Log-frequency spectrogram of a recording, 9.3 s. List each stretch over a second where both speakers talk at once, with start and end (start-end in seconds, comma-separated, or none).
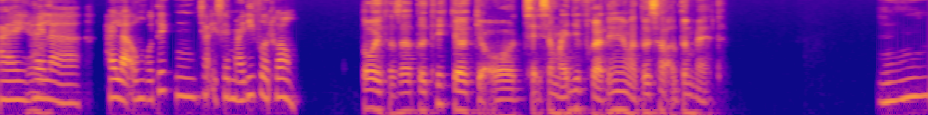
none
